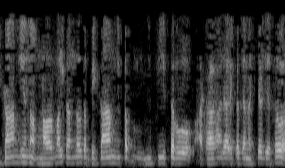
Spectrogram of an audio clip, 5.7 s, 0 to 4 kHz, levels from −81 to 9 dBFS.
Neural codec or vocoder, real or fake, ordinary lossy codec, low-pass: codec, 16 kHz in and 24 kHz out, 1.1 kbps, FireRedTTS-2 codec; fake; MP3, 16 kbps; 3.6 kHz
